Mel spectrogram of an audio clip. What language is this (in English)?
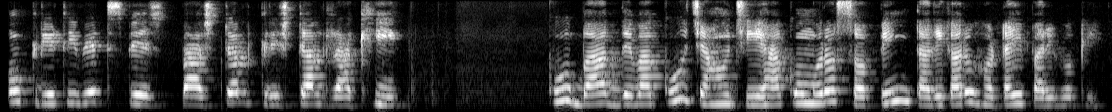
Odia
